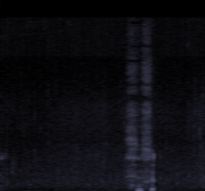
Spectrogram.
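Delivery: breathy, amused little laugh; soft villain chuckle. Acted. Witch amused by the blushing princess, soft chuckle. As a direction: chuckle softly as if pleased with yourself.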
